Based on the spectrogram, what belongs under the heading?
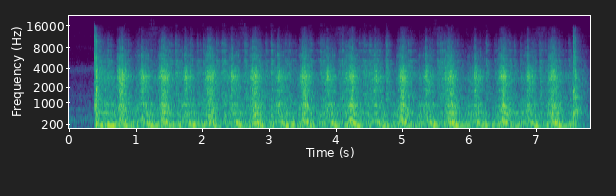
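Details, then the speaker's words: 1990 Ford Thunderbird Super Coupe: slow, uneven starter cranking at about two beats a second, measured with an amp probe at the battery at about 225 A average. The current isn't excessive, so neither starter nor engine is blamed yet. "the engine's cranking and here it's cranking slow I'm not going to blame the starter or the engine at this point"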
